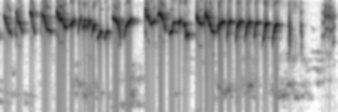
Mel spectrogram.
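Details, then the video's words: Lure white-eye used to spur another bird into song delivers a continuous stream of high, sweet, rapidly repeated downslurred whistles and trills, lively and unbroken for nearly five seconds. "burung pleci pancingan di jamin pleci anda cepat nembak"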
